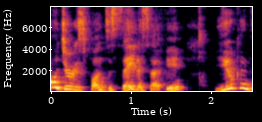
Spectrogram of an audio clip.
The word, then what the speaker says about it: sai da safe: Good night is sai da safe. Sai da safe, which literally translates to until morning. Until morning. Sai da safe. Sai da safe. Now, how would you respond to sai da safe?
